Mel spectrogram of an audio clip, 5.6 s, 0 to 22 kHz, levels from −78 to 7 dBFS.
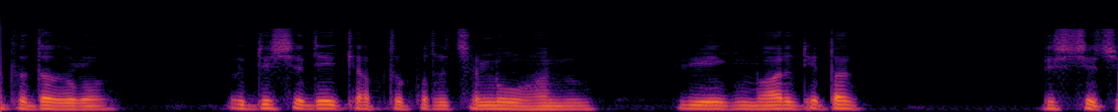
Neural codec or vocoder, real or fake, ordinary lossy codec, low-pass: codec, 16 kHz, 1 kbps, FunCodec, trained on Chinese and English, 50 frames a second; fake; none; none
